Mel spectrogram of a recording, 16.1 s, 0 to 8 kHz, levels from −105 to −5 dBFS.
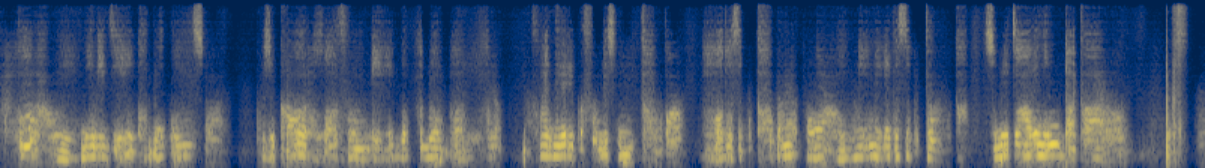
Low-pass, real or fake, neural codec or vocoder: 7.2 kHz; fake; codec, 44.1 kHz, 0.9 kbps, DAC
